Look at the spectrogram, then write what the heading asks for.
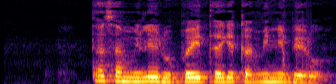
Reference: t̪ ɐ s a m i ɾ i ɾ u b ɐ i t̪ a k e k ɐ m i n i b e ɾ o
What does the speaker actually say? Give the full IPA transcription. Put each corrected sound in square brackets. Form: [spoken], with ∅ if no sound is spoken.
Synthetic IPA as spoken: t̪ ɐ s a m i [l] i ɾ u [p] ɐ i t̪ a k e k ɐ m i n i b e ɾ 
